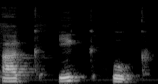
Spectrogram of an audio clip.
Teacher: কাফ উচ্চারণ করার সময় আমরা ধাক্কা দিব না স্বাভাবিকভাবে উচ্চারণ করব · এরপরে আমাদের 5 নম্বর যে মাখরাজটি আমরা আলোচনা করছি সেটি হচ্ছে জিহ্বার গোড়া থেকে সামনে তার বরাবর উপরের তালু। তার মানে জিহ্বার গোড়া থেকে একটু আগে বাড়িয়ে তার বরাবর উপরের তালুর সাথে লাগিয়ে।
